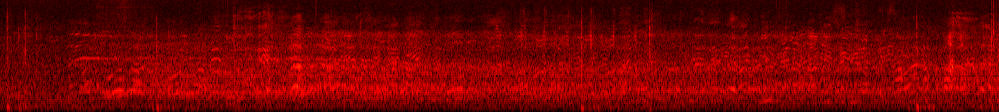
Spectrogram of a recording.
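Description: Many men's voices chatter and call out across a large open space.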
